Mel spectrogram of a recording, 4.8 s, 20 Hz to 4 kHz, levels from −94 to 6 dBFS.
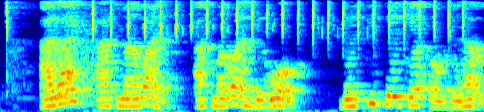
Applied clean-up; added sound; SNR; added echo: classical method WPE with log-MMSE.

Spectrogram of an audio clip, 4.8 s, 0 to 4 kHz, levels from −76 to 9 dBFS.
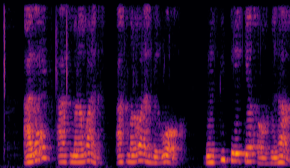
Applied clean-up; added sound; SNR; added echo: neural mask model DeepFilterNet 3.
